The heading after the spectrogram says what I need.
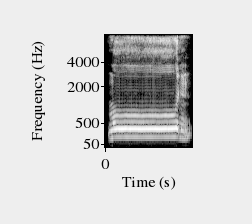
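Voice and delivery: مون held very long at the stop; long madd. Shown as a demonstration. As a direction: stretch مون out for the pause. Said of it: "دو طرح کی مدیں". (مون کو لمبا کھینچ کر)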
